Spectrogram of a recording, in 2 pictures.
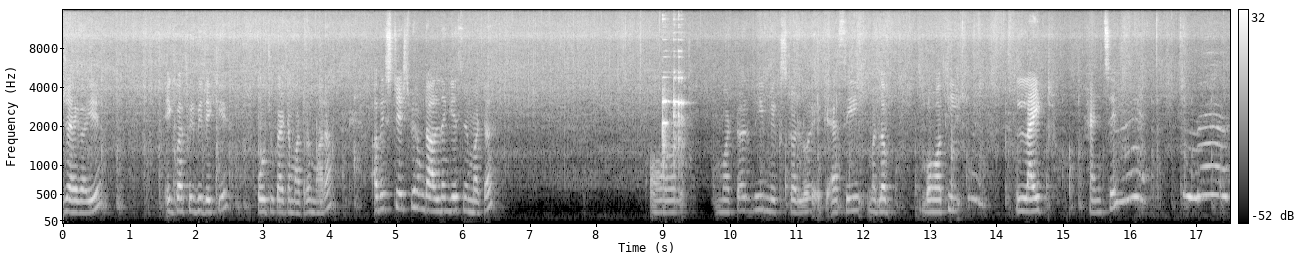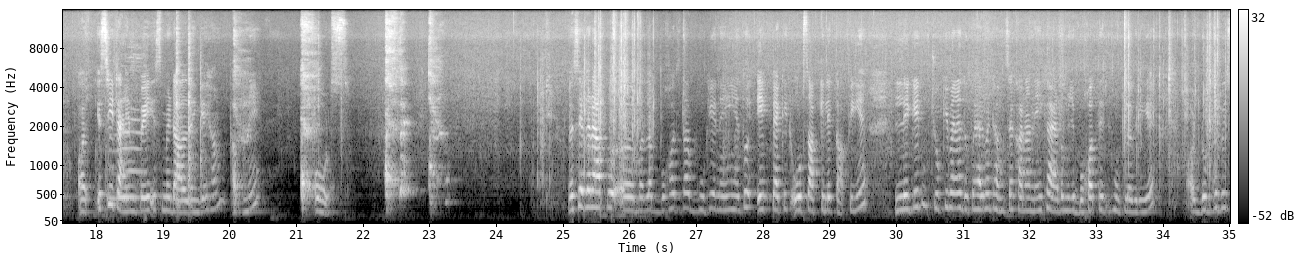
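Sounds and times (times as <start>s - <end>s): vegetables sizzling in a pan: 0.0s - 35.0s
dry oats pouring into pan: 32.2s - 35.0s.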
